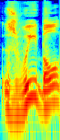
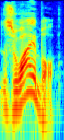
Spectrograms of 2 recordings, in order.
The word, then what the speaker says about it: Zwiebel: It's Zwiebel, not Zweibel.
